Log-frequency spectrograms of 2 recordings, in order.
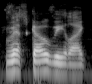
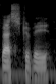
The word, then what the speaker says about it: Vescovi: Like Vescovi, however you say his name. I'm pretty sure it's pronounced Vescovi. Anyway, he I don't know.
